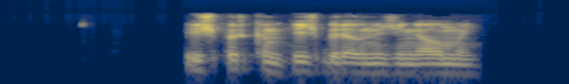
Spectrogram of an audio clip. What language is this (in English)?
Tatar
